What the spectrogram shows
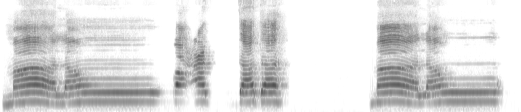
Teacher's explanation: इदगाम का मतलब मिलाना, गुन्ना भी हो रहा है, नाक के बांसे में आवाज हम रख रहे हैं, तो पढ़ेंगे मालौं वअद्ददह, मालौं, इदगाम बागुन्ना, इदगाम गुन्ने के साथ, ये नून का कायदा है।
